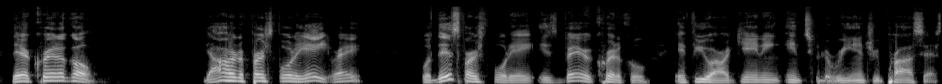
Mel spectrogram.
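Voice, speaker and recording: A man's voice: mid-range voice, no room sound, clean studio sound. An American man hosting a solo podcast in a conversational, emphatic way, using street slang and often checking in with the listener. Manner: colloquial street-inflected slang. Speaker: podcast host.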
